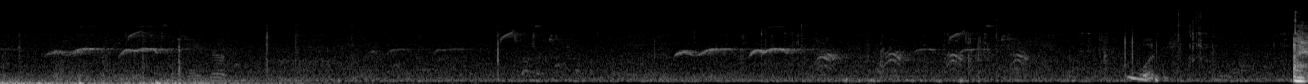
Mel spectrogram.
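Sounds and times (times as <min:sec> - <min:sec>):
bird whistling song: 0:00.4 - 0:01.9, 0:06.7 - 0:08.1.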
